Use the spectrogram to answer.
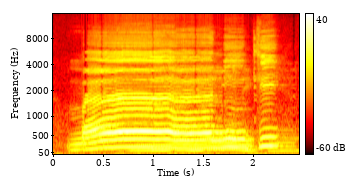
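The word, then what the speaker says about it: مالِكِ: saja tidak boleh lebih Maliki artinya di sini ada kesalahan beberapa membaca mana dibaca pendek boleh tidak kalau qiroat yang lain boleh seperti Imam waras bacanya pendek kemudian i imam yang lain ada yang baca pendek tapi tidak boleh riwayat Hafiz bacanya pendek harus bacanya panjang Maliki sama Maliki sebenarnya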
